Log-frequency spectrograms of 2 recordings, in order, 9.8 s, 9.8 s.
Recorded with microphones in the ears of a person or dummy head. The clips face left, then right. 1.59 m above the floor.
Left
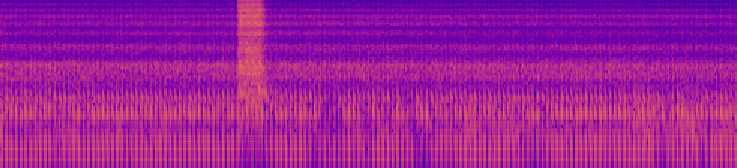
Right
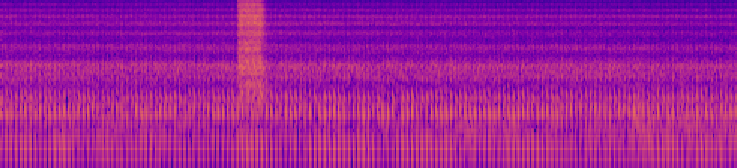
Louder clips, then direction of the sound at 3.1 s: Left 1 dB; 45° left (ahead or behind).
